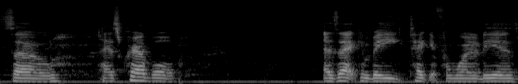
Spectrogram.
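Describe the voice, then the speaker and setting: A woman speaks in a very deep, low voice with a slight country accent. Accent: slight country twang. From Tennessee. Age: 30s. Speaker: vlogger sharing mental health experience. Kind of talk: personal vlog monologue.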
